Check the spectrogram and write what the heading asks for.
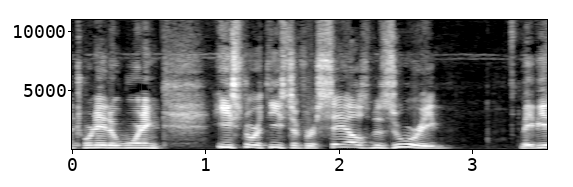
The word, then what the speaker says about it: Versailles: But I would treat it like a tornado warning east northeast of Versales, Missouri. Maybe it's Versailles. I know in Kentucky they pronounce it Versailles.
